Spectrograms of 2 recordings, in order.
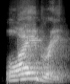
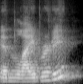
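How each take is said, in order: First: It is said quickly with a middle vowel dropped. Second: It is said slowly with every vowel kept. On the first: "when I say these quickly, it'll sound like this" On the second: "that's how I would pronounce these words slowly"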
